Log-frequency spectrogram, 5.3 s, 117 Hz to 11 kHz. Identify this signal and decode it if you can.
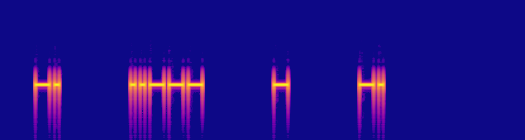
Morse code, heard as a keyed tone, about 25 wpm, spaced as for 10 wpm, 700 Hz. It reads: N2TN
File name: Lesson 16g - Letter c - Call Signs 25wpm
